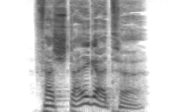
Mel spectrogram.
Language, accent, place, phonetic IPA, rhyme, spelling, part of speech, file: German, Germany, Berlin, [fɛɐ̯ˈʃtaɪ̯ɡɐtə], -aɪ̯ɡɐtə, versteigerte, adjective / verb, De-versteigerte.ogg
- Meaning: inflection of versteigern: 1. first/third-person singular preterite 2. first/third-person singular subjunctive II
